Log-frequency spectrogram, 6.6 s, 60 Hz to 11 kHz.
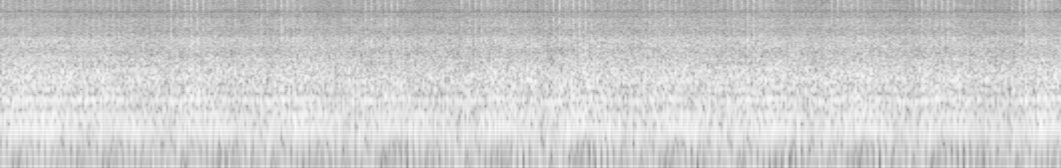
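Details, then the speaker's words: John Deere JA60 push mower with a replacement tank, new fuel line and cleaned carb, at raised throttle: the pitch wanders up and down in a steady rhythmic hunt. Lean surging persists with an air filter fitted; debris is suspected in a carb jet. "Tried it a couple times. I got some debris caught up in one of them jets on there."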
